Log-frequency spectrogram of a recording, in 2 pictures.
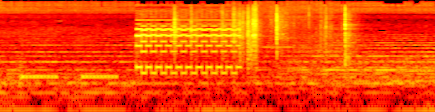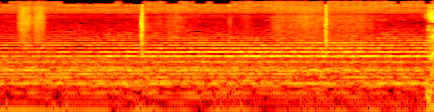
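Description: A telephone rings with a short burst of electronic trilling tones, then stops, leaving a busy background hum with occasional clicks.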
